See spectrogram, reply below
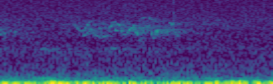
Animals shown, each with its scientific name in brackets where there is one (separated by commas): American Crow (Corvus brachyrhynchos), Red-eyed Vireo (Vireo olivaceus)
